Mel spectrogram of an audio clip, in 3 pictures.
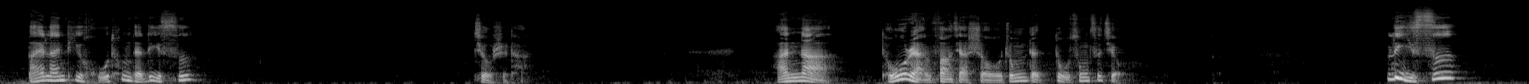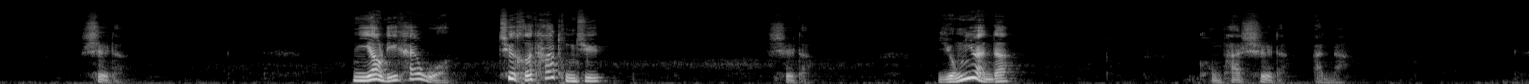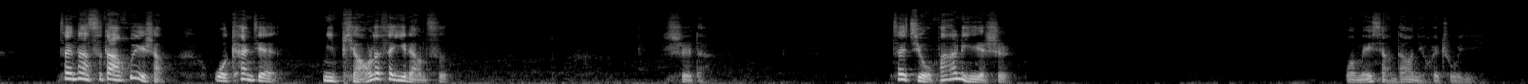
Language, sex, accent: Chinese, male, native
